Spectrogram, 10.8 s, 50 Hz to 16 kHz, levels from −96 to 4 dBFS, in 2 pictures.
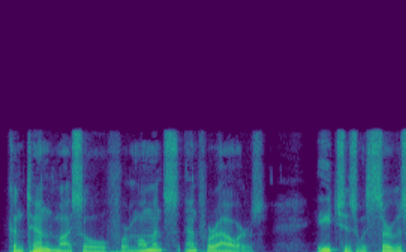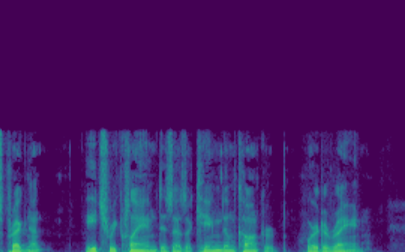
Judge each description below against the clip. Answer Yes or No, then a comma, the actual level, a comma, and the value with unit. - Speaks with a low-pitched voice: Yes, very low, 90 Hz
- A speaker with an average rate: No, slow, 130 wpm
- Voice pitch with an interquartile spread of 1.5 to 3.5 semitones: No, average, 4.1 semitones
